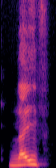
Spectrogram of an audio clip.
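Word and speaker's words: knife: हम न कहां पढ़ रहे हैं नी पूरा साइलेंट मतलब घुटना होता है एन के पहले के आया है नाइफ एन के पहले के आया है के के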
